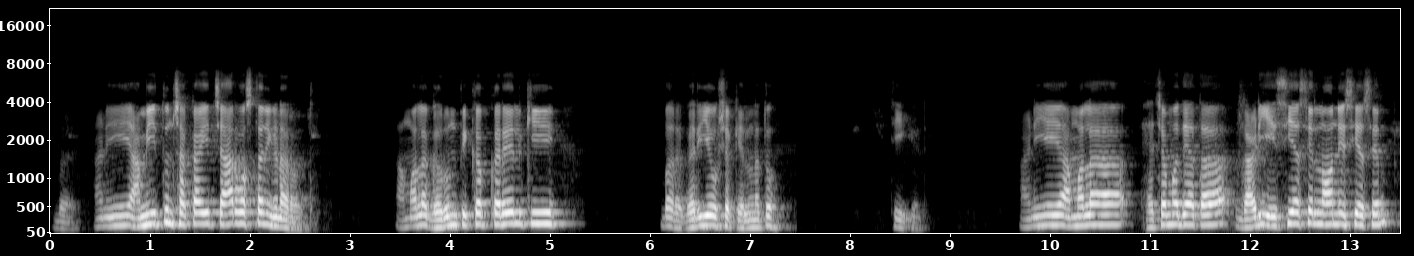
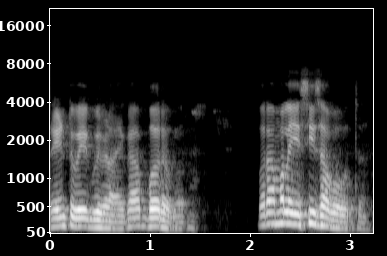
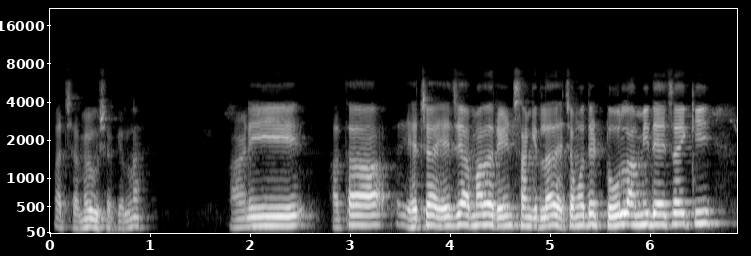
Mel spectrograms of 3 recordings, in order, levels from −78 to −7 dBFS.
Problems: constant background noise, background conversations at intervals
